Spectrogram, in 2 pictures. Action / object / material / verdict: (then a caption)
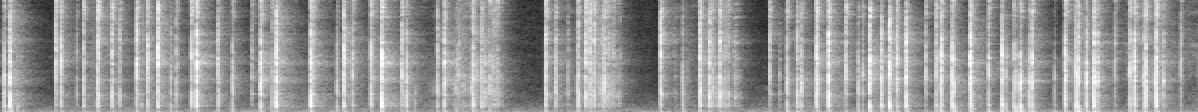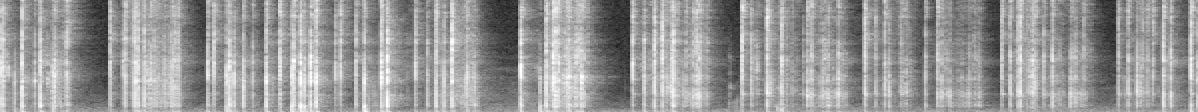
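tap / small corrugated metal sign / sheet metal / none. Long nails rapidly tap and scratch across the ridged face of a small, flat corrugated metal welcome sign decorated with a ribbon bow. The result is dense bursts of bright, crackling clicks and rasps separated by brief pauses. There is almost no low end, and each tap dies away almost instantly.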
